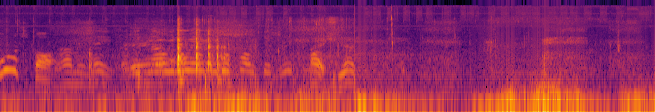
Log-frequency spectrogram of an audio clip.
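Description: Voices of people talking and calling out, no words clearly made out, followed about five seconds in by wind buffeting the microphone.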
